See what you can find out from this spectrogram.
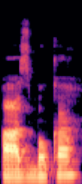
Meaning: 1. alphabet 2. ABC book, abecedary; primer 3. ABC (the rudiments of any subject)
- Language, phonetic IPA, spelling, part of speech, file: Russian, [ˈazbʊkə], азбука, noun, Ru-а́збука.ogg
